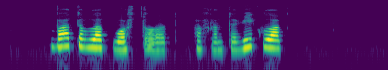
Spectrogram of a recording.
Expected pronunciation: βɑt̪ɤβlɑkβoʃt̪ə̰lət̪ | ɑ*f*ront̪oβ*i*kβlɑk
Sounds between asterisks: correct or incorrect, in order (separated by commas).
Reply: correct, correct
